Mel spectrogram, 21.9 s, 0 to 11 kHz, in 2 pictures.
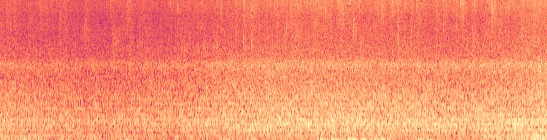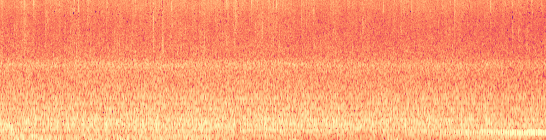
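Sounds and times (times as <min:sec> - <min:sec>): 
rain falling: 0:00.0 - 0:21.8
soft rushing like wind: 0:18.6 - 0:21.8
low hum: 0:19.2 - 0:21.8
faint upper middle tone: 0:19.3 - 0:21.8.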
